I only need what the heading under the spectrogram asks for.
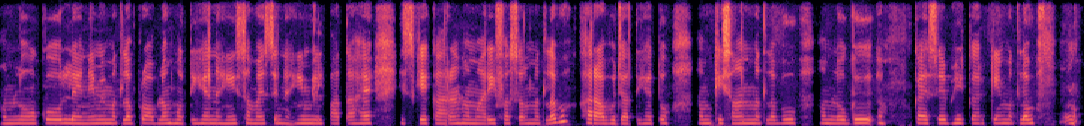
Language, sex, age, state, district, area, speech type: Hindi, female, 18-30, Uttar Pradesh, Jaunpur, urban, spontaneous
